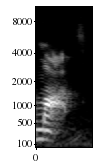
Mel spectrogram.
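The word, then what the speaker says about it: Maat: obsessed with this egyptian goddess called mott so it's m-a-a-t now if you want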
